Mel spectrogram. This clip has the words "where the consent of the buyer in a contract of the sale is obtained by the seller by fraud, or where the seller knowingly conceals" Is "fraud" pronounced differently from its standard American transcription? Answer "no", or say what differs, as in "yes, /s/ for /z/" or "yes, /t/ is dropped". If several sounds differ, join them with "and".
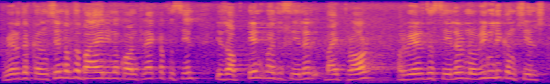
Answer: yes, /p/ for /f/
